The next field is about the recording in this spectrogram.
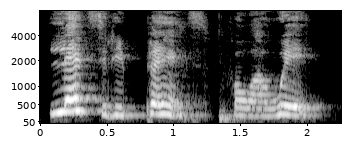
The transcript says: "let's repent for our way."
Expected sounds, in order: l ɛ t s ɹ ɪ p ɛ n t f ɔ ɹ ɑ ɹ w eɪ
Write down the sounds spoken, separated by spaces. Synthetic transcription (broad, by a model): l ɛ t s ɹ ɪ p ɛ n t f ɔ w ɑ w eɪ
